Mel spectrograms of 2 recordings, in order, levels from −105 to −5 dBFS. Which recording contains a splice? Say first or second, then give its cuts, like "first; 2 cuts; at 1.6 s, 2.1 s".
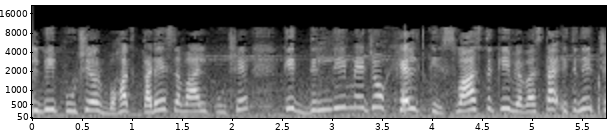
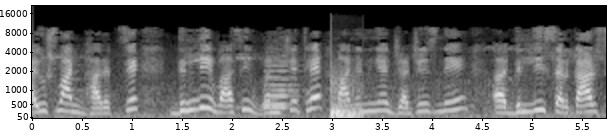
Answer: second; 1 cut; at 3.0 s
